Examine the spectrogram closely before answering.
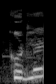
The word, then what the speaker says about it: Kudle: Kudle, if you don't know how to pronounce it, it sounds like cuddle.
